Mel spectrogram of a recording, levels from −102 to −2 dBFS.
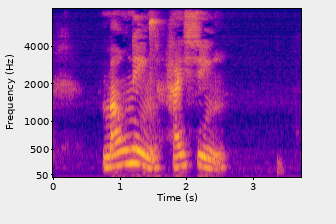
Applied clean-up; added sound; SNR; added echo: none; Tambourine; 14 dB; reverberation time 0.1 s.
